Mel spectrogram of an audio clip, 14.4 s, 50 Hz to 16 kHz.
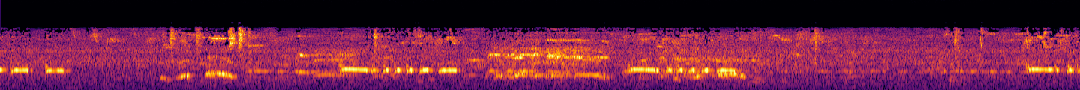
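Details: Four young competition singing zebra doves, around 3.5 to 4 months old, cooing in bursts: level whistled notes, rolling trilled phrases in the middle, quieter stretches, then renewed notes at the end, with occasional clicks.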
